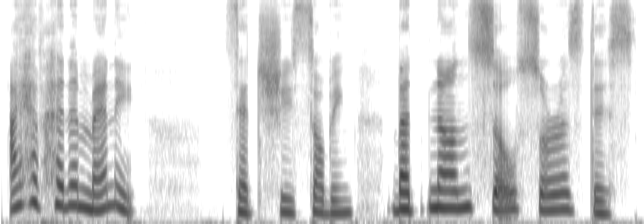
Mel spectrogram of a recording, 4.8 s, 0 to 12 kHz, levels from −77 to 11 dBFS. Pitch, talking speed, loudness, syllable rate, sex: 240 Hz, 175 wpm, -20 LUFS, 4.4 syllables/s, female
